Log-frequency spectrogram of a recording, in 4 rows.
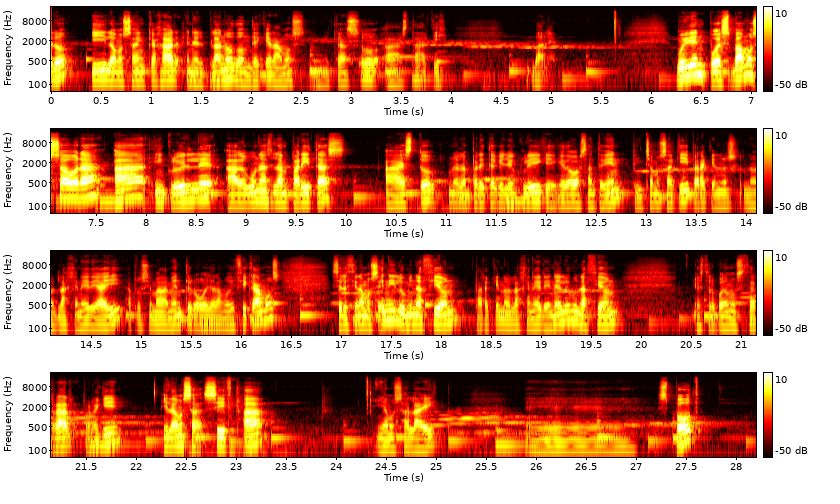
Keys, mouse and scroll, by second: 0.4-0.8 scroll down 2, 0.8 shift+middle click, 2.1 click, 4.4 shift+middle click, 7.6 shift+middle click, 8.5-9.4 scroll up 3, 9.4 middle click, 10.5 shift+middle click, 11.0-11.6 scroll up 3, 11.4 middle click, 12.9 click, 13.8 middle click, 14.7 middle click, 16.9 click, 21.0 click, 22.9 shift+a.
